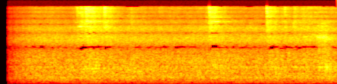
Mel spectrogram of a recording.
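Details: Steady broadband rushing noise, like running water or distant traffic, fills the whole stretch.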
